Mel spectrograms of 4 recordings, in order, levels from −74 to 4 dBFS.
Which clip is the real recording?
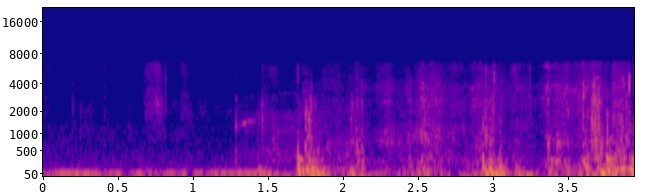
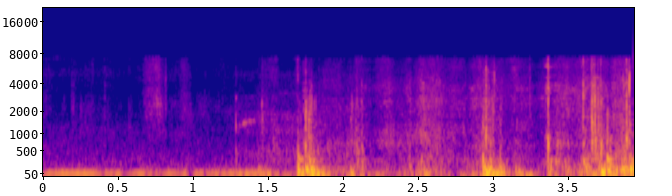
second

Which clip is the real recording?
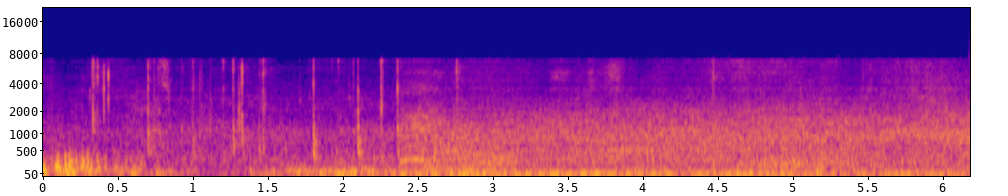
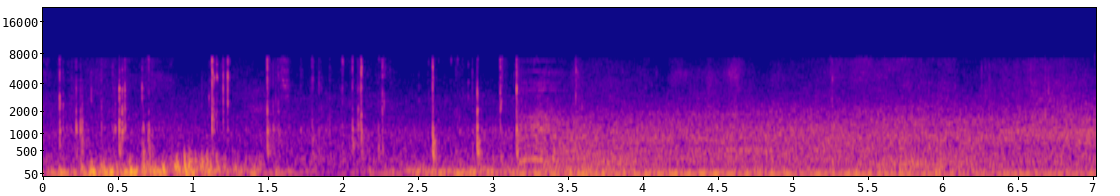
second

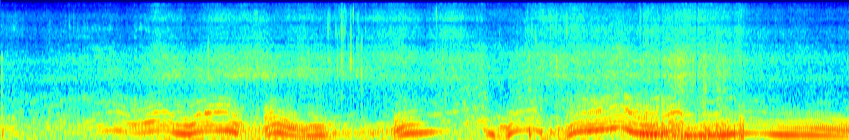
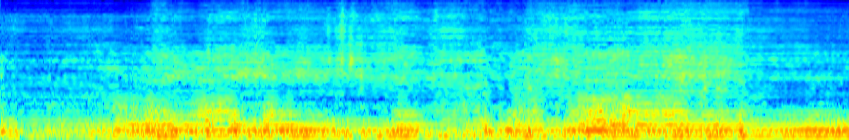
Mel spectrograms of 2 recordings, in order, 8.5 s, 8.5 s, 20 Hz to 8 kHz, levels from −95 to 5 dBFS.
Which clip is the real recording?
first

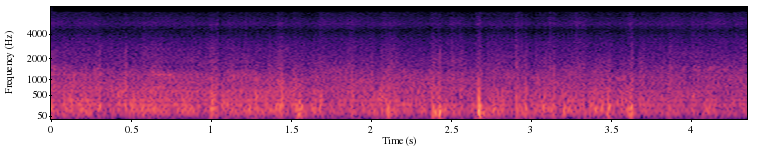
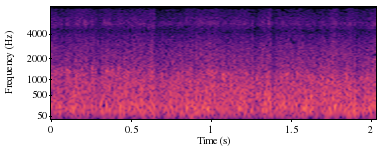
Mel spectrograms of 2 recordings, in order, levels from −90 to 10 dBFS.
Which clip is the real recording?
second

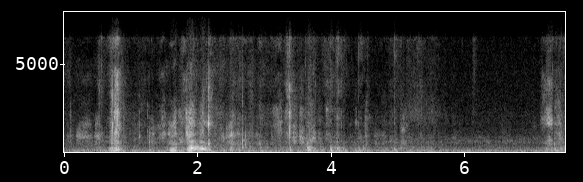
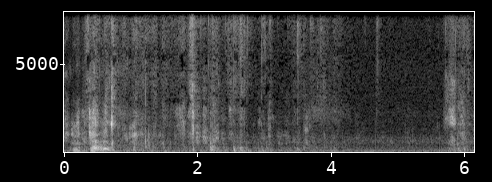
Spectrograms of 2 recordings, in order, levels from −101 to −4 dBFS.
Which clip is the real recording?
second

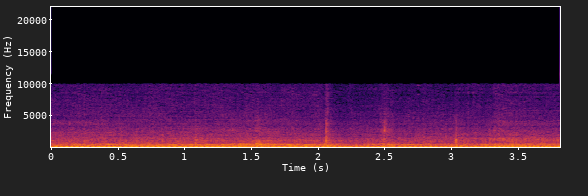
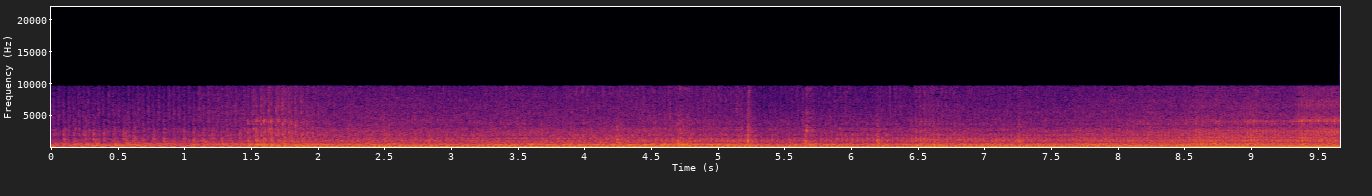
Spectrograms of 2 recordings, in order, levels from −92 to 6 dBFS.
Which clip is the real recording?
second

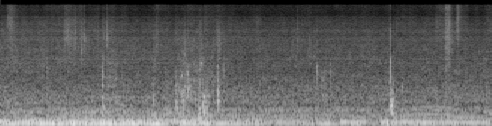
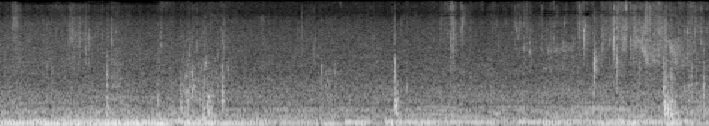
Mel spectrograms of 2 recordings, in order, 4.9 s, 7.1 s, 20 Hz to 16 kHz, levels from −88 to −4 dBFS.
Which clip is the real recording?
second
